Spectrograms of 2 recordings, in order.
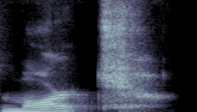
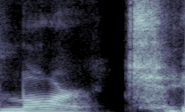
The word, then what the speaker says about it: March: I just want to say that my real last name is March. Stan's just been saying it wrong for years. He's never said my name right. – Your last name is Marsh, the same as the little South Park character, pal. – No, it's March, M-A-R-C-H.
